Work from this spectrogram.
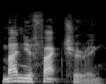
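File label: "manufacturing", English, British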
